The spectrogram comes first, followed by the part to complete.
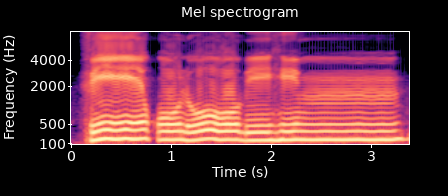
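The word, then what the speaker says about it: فِي قُلُوبِهِمْ: Cara membacanya adalah kita tahan dulu suara mimnya yang pertama, masukkan kedua dan ditahan. Maka fi qulubihim, fi qulubihim. Baru lepas.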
